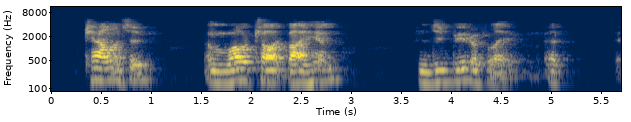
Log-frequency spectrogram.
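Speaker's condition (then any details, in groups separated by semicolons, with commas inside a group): Tongue cancer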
